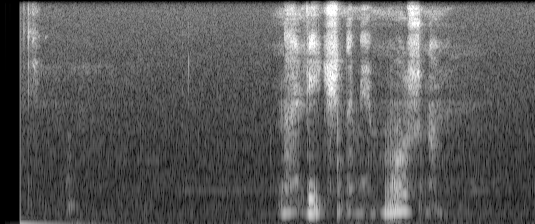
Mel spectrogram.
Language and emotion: Russian, sad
